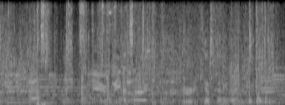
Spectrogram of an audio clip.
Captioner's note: diving gear clattering against the boat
